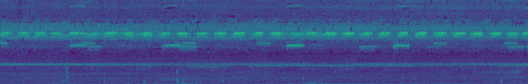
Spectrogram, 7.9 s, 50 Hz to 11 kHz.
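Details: A Davis's tree cricket in a neighbourhood tree on August 16 sings a steady, thin, high trill among other night insects, with agile meadow katydids and a round-tip conehead calling nearby.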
